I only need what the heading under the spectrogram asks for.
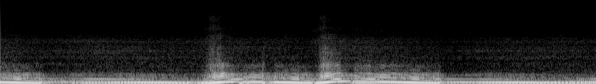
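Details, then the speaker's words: Acura TL with 3.7 V6 and Endless RPM aftermarket exhaust: smooth, deep exhaust note rises and falls through two quick revs, then settles to steady idle; not too loud, healthy engine revving. "it sounds really nice it sounds really nice it's not too loud not too obnoxious and you can hear that 3.7 a little better than the uh stock exhaust"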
